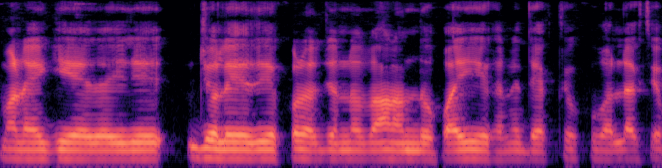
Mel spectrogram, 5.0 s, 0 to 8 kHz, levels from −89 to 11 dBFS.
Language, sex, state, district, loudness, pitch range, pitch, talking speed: Bengali, male, West Bengal, Kolkata, -17 LUFS, 110-115 Hz, 110 Hz, 180 wpm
